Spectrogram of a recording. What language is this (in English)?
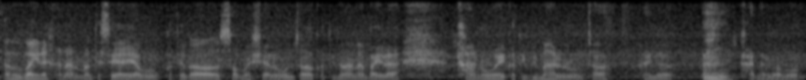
Nepali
